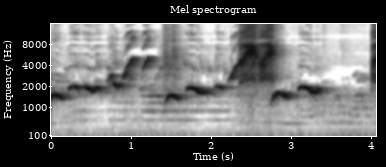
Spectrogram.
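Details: Loud sooty-headed bulbul song from a caged bird fanning its tail: clear whistled notes stepping and sliding between low and high, interrupted by one harsh rushing burst, over a faint low hum.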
